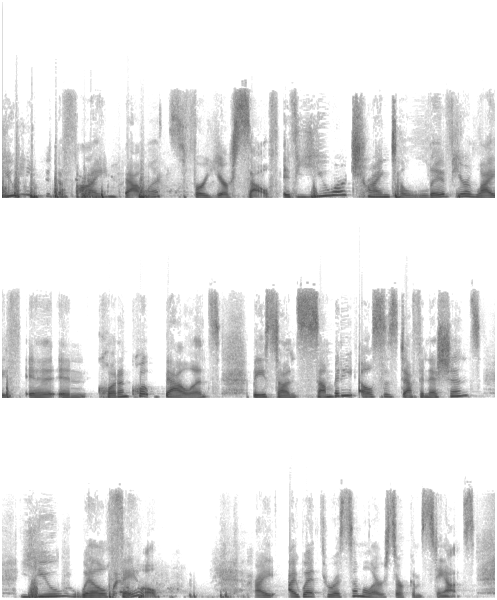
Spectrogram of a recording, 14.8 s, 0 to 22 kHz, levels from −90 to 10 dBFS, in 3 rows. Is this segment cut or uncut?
cut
